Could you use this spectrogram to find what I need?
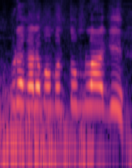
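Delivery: usual speaking voice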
